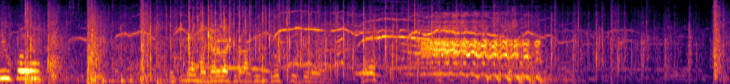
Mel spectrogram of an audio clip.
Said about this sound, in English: Then, with the Czech equivalent of Hajo Silva, the Pony Express riders wheel their horses and gallop out of the stadium. The public and the guns are delirious.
